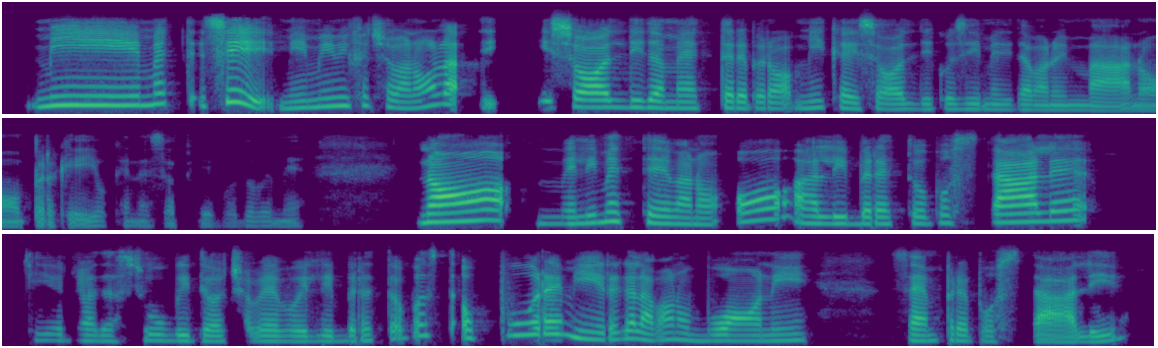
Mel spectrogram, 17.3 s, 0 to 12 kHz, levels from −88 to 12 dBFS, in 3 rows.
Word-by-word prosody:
Mi 280 +2 +4
mette 315 +3 -3
sì, 370 +6 +6
mi 195 +2 -6
mi 250 +4 -2
facevano 220 -8 -4
o - - 0
la - - +5
ti - - -8 0.2
i 400 - -6
soldi 220 - +5
da 210 -2 +1
mettere, 190 0 -3
però 185 -1 -4
mica 200 +1 -7
i 180 - -2
soldi 160 -1 -1
così 160 0 -9
me 155 - -11
li 150 - -13
davano 140 -2 -6
in 140 - -11
mano, 120 - -5
perché - - -12
io - - -13
che - - -27
ne 70 - -23
sapevo - - -21
dove 70 - -23
me 70 0 -23 0.5
no, 275 +6 +8
me 205 -1 -7
li 225 - -2
mettevano 220 -9 -2
o 295 +5 +1
al 210 - +1
libretto 205 0 -3
postale, 260 +6 +3 0.3
che - - -19
io 185 -1 -13
già 175 0 -9
da 170 - -9
subito 170 -1 -5
c'avevo 160 0 -4
il 155 - -5
libretto 165 +2 -7
post 330 0 -7
oppure 360 +2 0
mi 240 -9 0
regalavano 210 -2 -2
buoni, 175 +1 -2 0.4
sempre 175 0 -2
postali. 150 - -3
195 Hz, 185 wpm, -24 LUFS, 165-250 Hz, 0.5 s, no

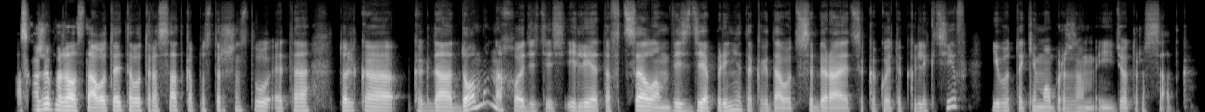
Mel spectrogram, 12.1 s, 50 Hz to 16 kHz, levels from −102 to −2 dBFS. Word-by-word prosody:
А - - -8
скажи, 165 +5 +2
пожалуйста, 130 -7 +7
а - - +10
вот 110 +2 +3
эта 135 0 +3
вот 125 0 +1
рассадка 130 +1 -1
по 130 - -13
старшинству- 130 0 -4
это 125 +3 -1 0.3
только 120 -1 +2
когда 115 0 +3
дома 205 - +2
находитесь, 110 - -3
или 120 0 -1
это 115 -1 0
в - - -12
целом 120 -6 +4
везде 115 +1 +1
принято, 120 +1 -4
когда 110 -3 -2
вот 100 0 -3
собирается 105 -3 0
какой-то 105 -2 -8
коллектив 210 - -10 0.2
и 115 - -5
вот 120 -1 -7
таким 115 -1 -6
образом 105 -3 -5
и 100 -1 -8
идет 105 0 -6
рассадка? - - -13
115 Hz, 165 wpm, -25 LUFS, 110-125 Hz, 0.3 s, а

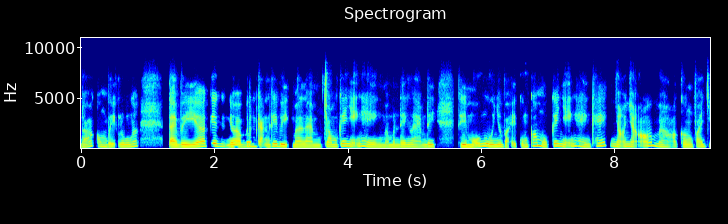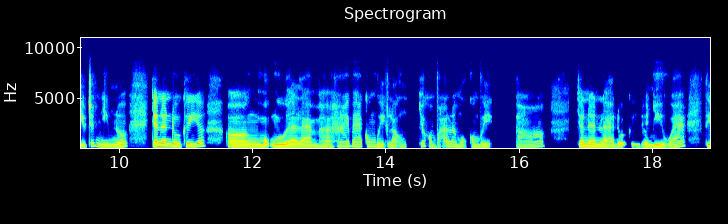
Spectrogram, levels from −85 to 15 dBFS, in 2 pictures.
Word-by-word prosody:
đó 190 +8 -2
công 215 -2 -4
việc - - -2
luôn 200 +1 0
á, 245 - -2 0.5
tại 185 - +6
vì 185 0 +4
á 225 +5 +4
cái, 260 -1 +3
ừm, 225 -4 +1
ờ, 190 - +4
bên 215 +3 0
cạnh 190 - 0
cái 240 +2 +1
việc 215 -4 +3
mà 185 -1 +1
làm 180 0 -1
trong 205 +1 0
cái 250 +1 +1
nhãn 235 - 0
hàng 185 -5 -1
mà 175 - -4
mình 180 0 -2
đang 190 +1 0
làm 185 -2 -3
đi, 200 0 +1 0.3
thì 195 -1 +3
mỗi 190 +6 +1
người 240 -6 +3
như 210 +1 +1
vậy - - -3
cũng 190 +3 -4
có 290 +4 -1
một 290 - +1
cái 250 0 +1
nhãn 220 0 -1
hàng 220 -6 -2
khác 285 +4 -2
nhỏ 225 -5 -1
nhỏ 225 +6 +1
mà 215 -3 -1
họ 195 - -4
cần 190 -1 -1
phải - - -1
chịu - - -2
trách 275 0 +2
nhiệm 205 -6 0
nữa. 200 +7 +2 0.4
Cho 230 - +8
nên 235 0 +5
đôi 225 -1 +3
khi 230 +1 +2
á, 270 +2 +2 0.3
ờ, 190 -1 +4 0.2
một 175 -2 +2
người, 190 -1 +4
à, 180 0 +4
làm 180 0 0
h 210 - -4 0.2
hai 225 0 -3
ba 220 -1 -2
công 220 -1 -5
việc 190 -2 -3
lận 170 - -3 0.3
chứ 255 - -3
không 230 -4 -6
phải 215 - -5
là 230 -1 -3
một 200 - -5
công 200 -1 -5
việc. - - -4 0.4
Đó, 180 +3 -6 0.6
cho 210 0 +3
nên 210 0 +4
là 185 -2 +1
đôi 190 0 -1
khi 210 - -4
là 190 - -1
nhiều 185 -2 +2
quá 220 +8 -1 0.3
thì 200 - +3
205 Hz, 255 wpm, -23 LUFS, 190-225 Hz, 0.6 s, Cho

